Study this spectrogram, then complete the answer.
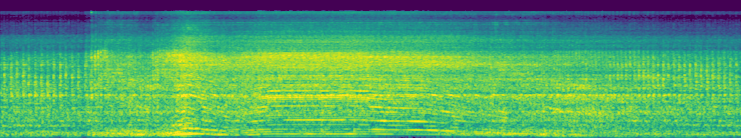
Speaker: Oi tá aí ó batendo muito na lenta acelera um pouquinho bate mais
